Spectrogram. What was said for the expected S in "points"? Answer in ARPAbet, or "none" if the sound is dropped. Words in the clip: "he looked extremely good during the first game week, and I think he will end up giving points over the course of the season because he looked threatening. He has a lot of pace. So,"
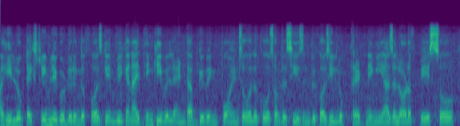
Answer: S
